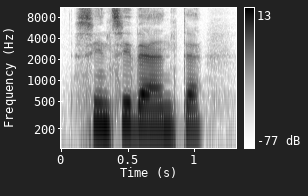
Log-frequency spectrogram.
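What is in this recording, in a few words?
"s'intzidente", Sardinian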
